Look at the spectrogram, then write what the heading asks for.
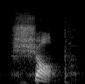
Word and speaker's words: Tschopp: It's spelt TSCHOPP. I'm going to go with Jan Shop.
